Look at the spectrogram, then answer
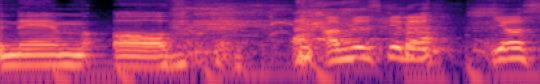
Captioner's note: laughing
